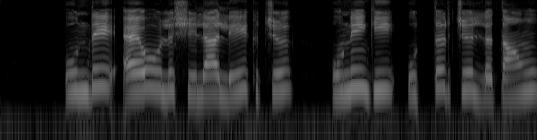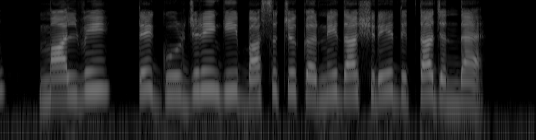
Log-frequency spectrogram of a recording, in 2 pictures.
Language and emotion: Dogri, neutral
